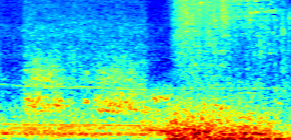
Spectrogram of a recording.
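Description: In a video game, a car's loud engine drone builds, then the car crashes into a truck trailer with a heavy shattering, crunching impact, followed by sustained rumbling debris and low-end boom, all without speech.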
